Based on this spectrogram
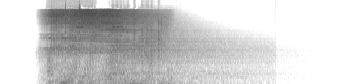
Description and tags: MORPH-CHANGE-SHIFT
A generic FX sound for anything warping, shifting, or changing.
change, FX, effect, woosh, warp, inside, forward, sci-fi, interior, reverb, shift, morph, backward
